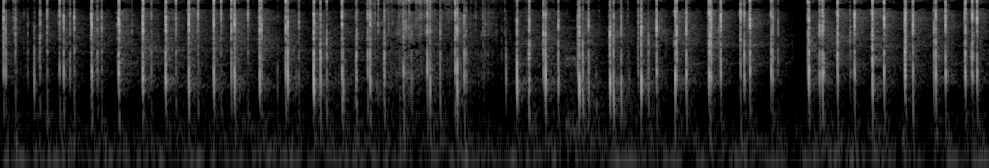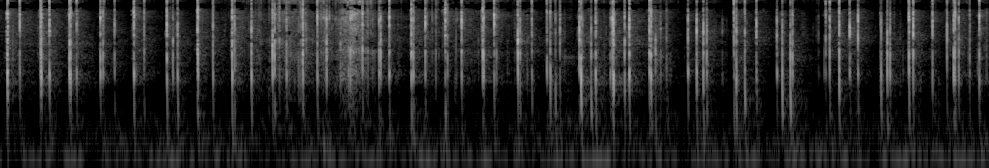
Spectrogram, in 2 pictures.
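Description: Long nails rapidly tap and scratch the lid and sides of a clear plastic flower-shaped bead organizer, a hollow case full of gold beads and studs. The result is a dense stream of bright, dry, clicky taps with almost no ring or low end, briefly pausing around six seconds.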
